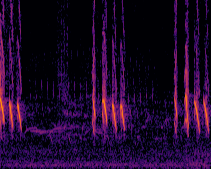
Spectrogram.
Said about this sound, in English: American goldfinch males sing a bright, bubbly song and nearly always call in flight with a sweet four-syllable.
